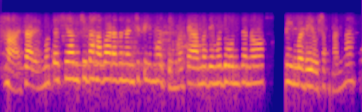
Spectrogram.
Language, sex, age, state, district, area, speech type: Marathi, female, 18-30, Maharashtra, Kolhapur, urban, conversation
